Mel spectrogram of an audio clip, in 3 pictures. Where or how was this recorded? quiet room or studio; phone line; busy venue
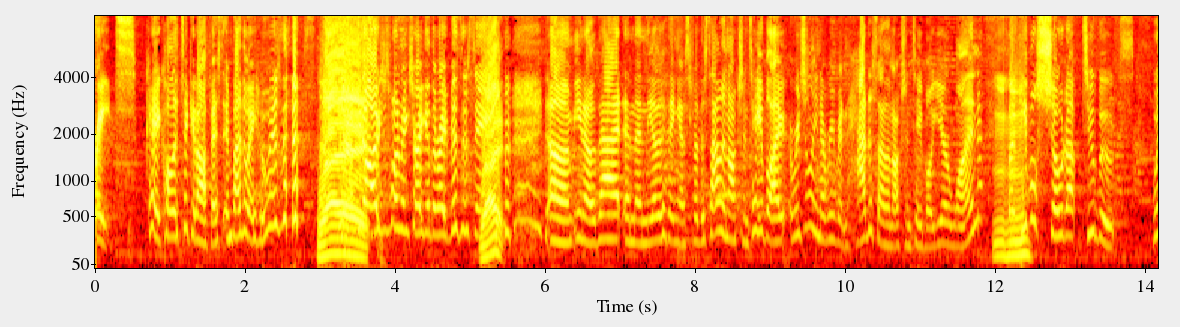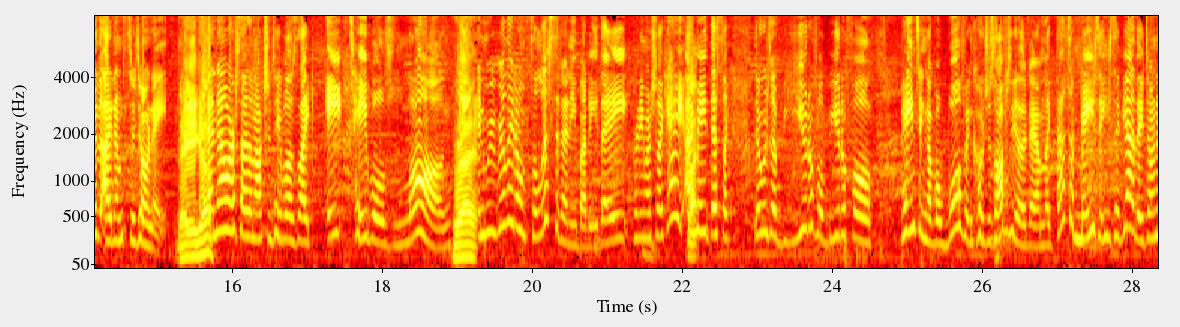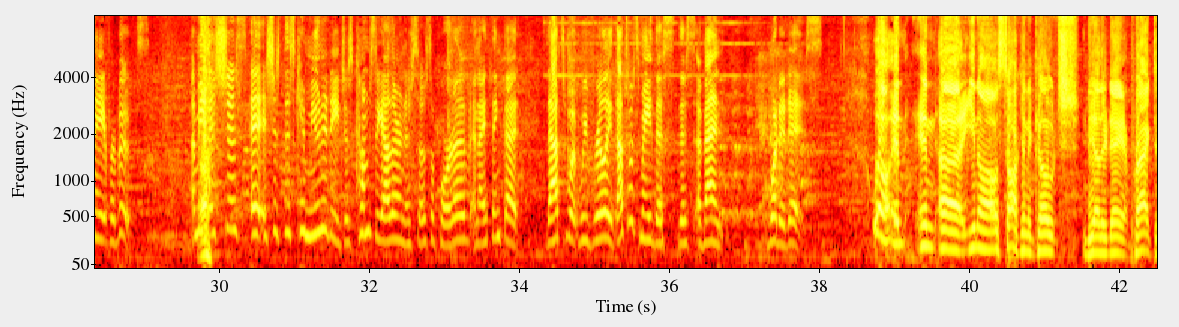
busy venue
